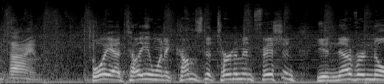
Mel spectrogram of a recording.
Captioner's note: voiceover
